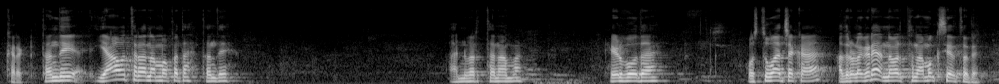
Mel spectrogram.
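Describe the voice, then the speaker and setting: A man's voice: fairly high pitch, takes it slowly, long pauses. Male teacher quizzing his class. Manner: patient, repeats points and quizzes students. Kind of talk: classroom grammar lesson.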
